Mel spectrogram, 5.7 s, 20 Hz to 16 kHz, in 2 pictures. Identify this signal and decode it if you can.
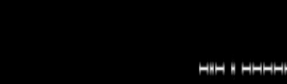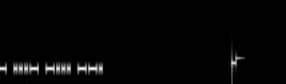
Morse code, heard as a keyed tone, about 44 wpm, 700 Hz. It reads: KE0VBG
